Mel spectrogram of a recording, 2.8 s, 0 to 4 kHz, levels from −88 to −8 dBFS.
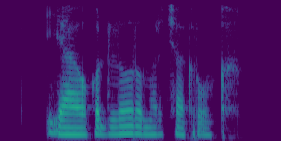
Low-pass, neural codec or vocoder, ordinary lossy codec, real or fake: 3.6 kHz; none; none; real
